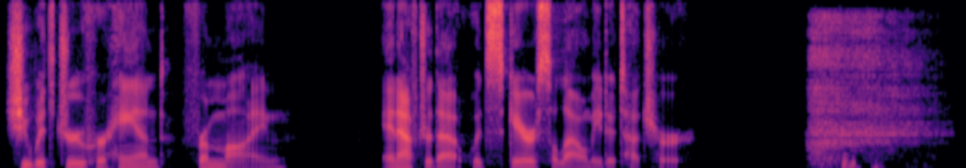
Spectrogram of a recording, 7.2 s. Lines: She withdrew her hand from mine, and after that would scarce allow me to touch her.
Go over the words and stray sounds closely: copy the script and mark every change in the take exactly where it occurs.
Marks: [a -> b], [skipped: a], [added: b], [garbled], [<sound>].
She withdrew her hand from mine, and after that would scarce allow me to touch her. [sigh]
